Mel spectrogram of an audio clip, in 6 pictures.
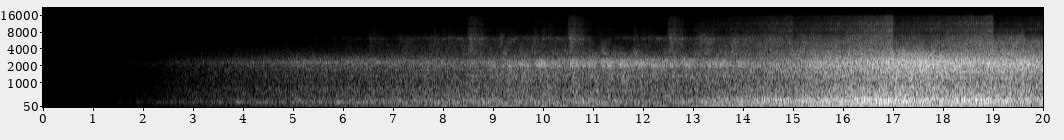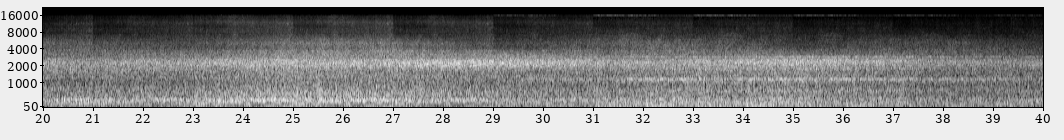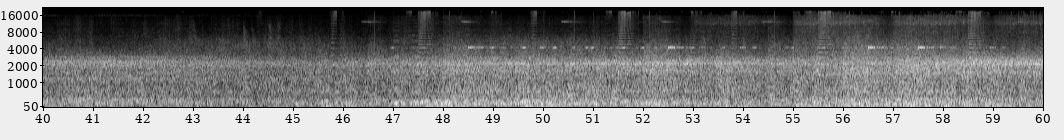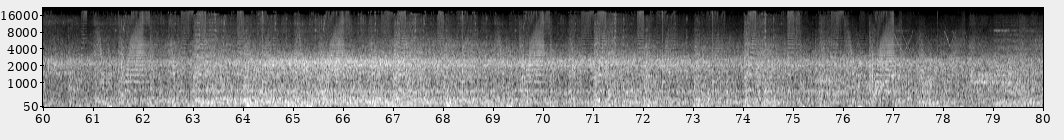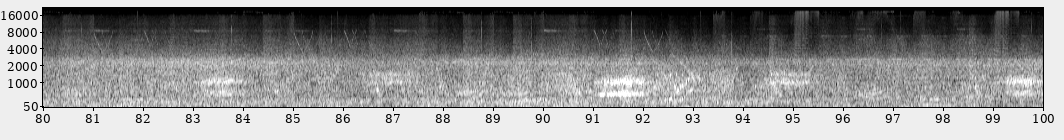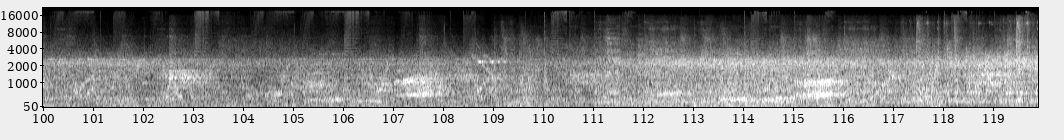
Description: Genre: experimental, electronic.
